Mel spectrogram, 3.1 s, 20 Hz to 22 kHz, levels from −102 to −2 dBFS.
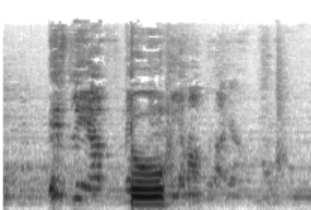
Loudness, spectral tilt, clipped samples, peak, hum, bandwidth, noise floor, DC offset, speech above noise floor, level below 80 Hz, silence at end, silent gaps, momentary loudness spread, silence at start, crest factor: -16 LUFS; -5 dB/octave; under 0.1%; -2 dBFS; none; 14 kHz; -45 dBFS; under 0.1%; 29 dB; -60 dBFS; 0.8 s; none; 21 LU; 0.5 s; 16 dB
